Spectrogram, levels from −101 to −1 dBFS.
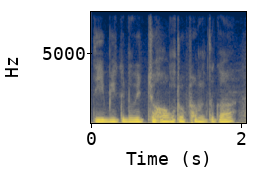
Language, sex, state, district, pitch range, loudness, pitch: Wancho, male, Arunachal Pradesh, Longding, 130-135 Hz, -14 LUFS, 135 Hz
